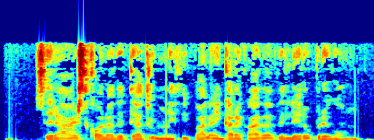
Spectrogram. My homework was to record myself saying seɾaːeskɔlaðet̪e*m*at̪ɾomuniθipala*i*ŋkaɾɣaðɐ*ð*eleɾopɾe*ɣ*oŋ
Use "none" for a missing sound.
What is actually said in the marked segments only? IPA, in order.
none, e, ð, ɣ

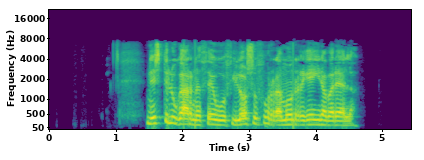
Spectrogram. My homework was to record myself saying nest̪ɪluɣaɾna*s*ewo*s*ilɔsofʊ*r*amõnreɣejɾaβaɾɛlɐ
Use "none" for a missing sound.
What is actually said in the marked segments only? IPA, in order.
θ, f, r

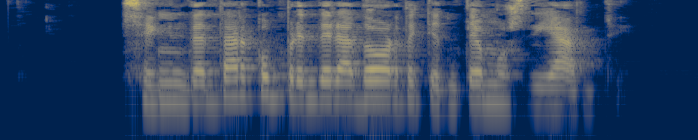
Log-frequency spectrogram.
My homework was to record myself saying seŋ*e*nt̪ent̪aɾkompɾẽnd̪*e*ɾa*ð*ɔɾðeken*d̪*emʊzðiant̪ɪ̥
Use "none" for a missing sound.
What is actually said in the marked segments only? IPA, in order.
i, e, ð, t̪

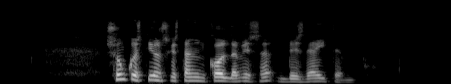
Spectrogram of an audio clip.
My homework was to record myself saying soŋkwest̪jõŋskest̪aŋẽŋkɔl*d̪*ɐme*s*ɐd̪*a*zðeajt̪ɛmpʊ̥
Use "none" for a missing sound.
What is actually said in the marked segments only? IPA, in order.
d̪, s, e

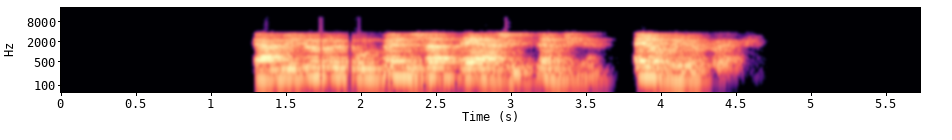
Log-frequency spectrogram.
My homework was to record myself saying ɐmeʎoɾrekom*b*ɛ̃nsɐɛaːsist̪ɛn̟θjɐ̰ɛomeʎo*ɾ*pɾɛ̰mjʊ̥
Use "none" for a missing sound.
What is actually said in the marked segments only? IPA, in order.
p, ɾ

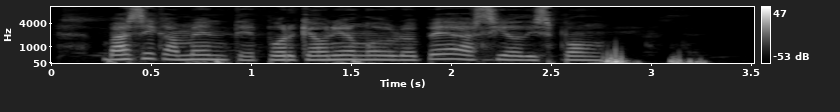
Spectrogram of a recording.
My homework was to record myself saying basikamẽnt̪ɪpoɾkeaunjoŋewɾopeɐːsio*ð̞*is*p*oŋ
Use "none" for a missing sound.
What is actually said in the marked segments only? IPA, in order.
ð̞, p

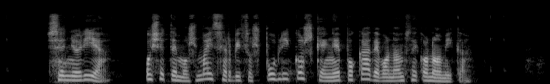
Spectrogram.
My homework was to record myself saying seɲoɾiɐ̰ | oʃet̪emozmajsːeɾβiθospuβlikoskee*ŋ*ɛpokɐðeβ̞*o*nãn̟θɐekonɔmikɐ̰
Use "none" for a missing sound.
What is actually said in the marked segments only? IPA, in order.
ŋ, o

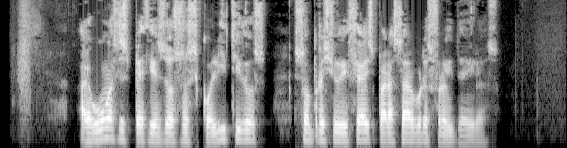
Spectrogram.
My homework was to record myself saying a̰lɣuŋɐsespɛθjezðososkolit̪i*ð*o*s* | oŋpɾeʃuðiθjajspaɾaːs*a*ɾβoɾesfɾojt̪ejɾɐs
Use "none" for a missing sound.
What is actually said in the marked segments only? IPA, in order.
ð, sː, a

